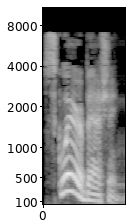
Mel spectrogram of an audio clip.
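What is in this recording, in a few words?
"square-bashing", English, British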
